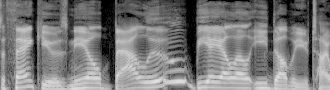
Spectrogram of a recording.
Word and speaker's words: Ballew: Neil Ballew, Ballew. Ty, what are we thinking that's pronounced like? Baloo? Baloo, like Baloo the bear from the Jungle Book?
